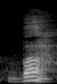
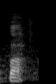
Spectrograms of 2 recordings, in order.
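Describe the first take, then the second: First: "বাহ" drawn out too long and loud; wrong, over-long ending. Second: "বাহ" short, with only a half h; half-h ending. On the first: Teacher showing how not to say it, "বাহ" overlong. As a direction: overdo "বাহ" with a heavy, lengthened ending. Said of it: "এরকম না". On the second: Teacher correcting to a half h, short "বাহ". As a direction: clip "বাহ" off on a light puff of h. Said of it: "অর্ধ হ হবে". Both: Shown as a demonstration.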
